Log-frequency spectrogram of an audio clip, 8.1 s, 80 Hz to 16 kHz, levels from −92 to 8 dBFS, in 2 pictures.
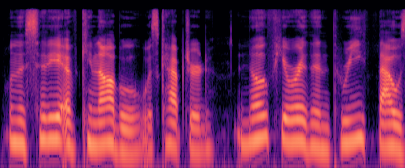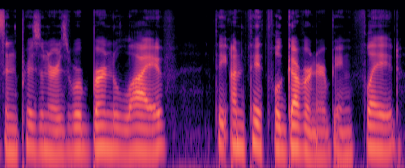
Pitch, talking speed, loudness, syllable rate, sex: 155 Hz, 155 wpm, -21 LUFS, 5.2 syllables/s, female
